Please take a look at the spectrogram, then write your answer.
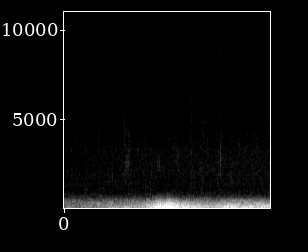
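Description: Low rumbling thunder swells midway through a steady wash of rain, the storm building to a deep roll around two seconds before settling back into continuous rainfall.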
